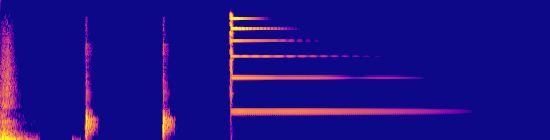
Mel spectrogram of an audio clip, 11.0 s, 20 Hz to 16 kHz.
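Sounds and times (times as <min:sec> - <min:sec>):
bright bell ding: 0:04.6 - 0:08.4.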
